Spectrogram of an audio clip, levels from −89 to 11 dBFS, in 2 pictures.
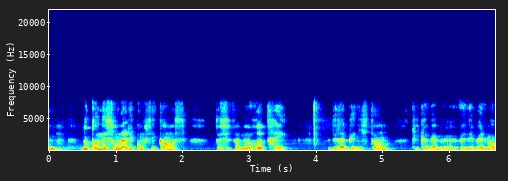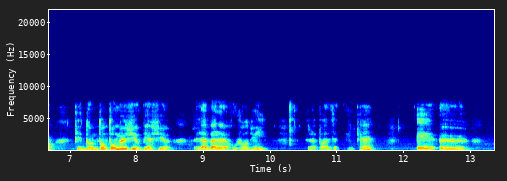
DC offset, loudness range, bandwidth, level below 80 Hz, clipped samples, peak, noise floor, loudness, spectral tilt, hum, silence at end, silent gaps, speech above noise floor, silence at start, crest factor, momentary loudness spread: under 0.1%; 5 LU; 8 kHz; -62 dBFS; under 0.1%; -4 dBFS; -56 dBFS; -22 LUFS; -6.5 dB/octave; none; 0.3 s; none; 34 dB; 0 s; 20 dB; 19 LU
